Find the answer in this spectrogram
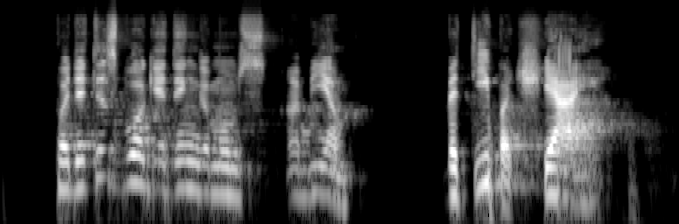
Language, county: Lithuanian, Vilnius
